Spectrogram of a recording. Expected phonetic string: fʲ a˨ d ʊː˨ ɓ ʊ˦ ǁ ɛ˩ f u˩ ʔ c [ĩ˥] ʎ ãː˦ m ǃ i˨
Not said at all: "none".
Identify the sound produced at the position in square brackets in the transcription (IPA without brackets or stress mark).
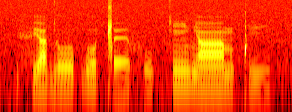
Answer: ĩ˥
